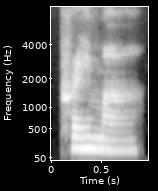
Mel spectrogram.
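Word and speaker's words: prema: a m pronounced aham the second word is prma p r e m a prma the meaning of this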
